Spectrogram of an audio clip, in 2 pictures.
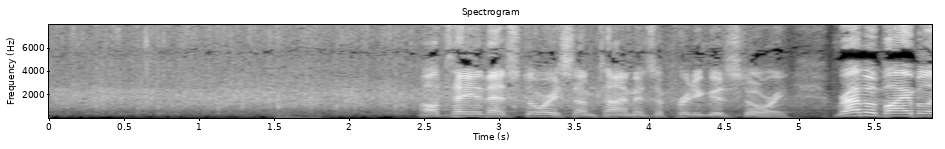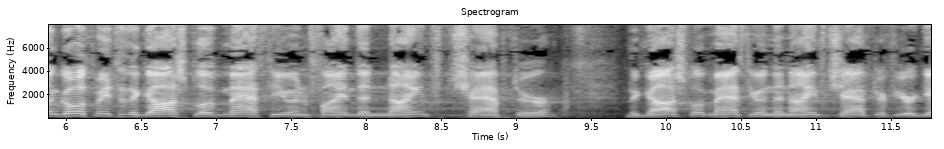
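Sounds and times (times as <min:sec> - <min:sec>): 
audience applause: 0:00.0 - 0:04.9
speech: 0:02.4 - 0:11.7.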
